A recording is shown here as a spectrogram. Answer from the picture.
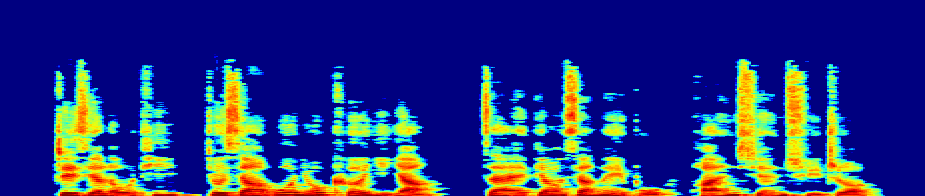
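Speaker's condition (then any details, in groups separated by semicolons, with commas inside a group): No condition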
